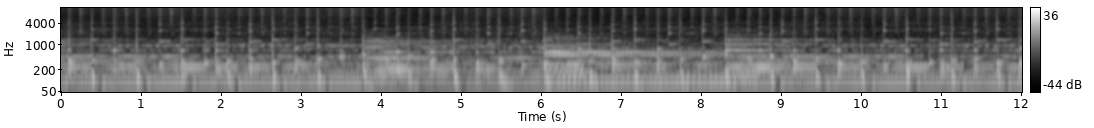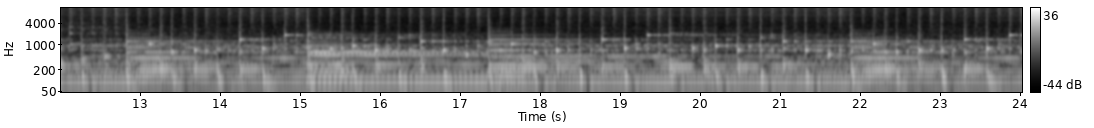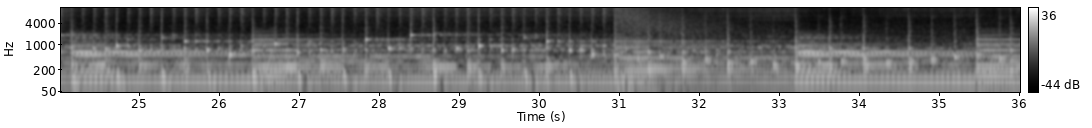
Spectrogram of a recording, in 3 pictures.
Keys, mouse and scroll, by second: 3.5 click, 5.7 alt+shift+middle click, 6.9 Tab, 10.2 alt+shift+middle click, 13.4 click, 13.9 click, 16.4-19.4 ctrl+drag, 20.8-22.0 alt+middle drag, 22.5-24.1 alt+middle drag, 26.7 click, 27.7-29.5 drag, 31.6-34.6 drag, 35.5 click.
